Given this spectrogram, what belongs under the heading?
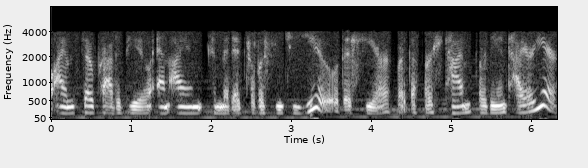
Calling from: Orlando, Florida, United States; I am calling from Orlando, Florida

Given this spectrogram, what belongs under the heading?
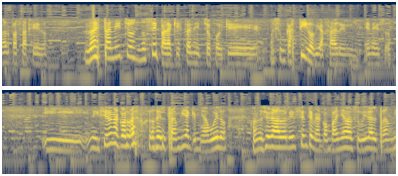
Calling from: Buenos Aires, Argentina; de Villa Crespo, un abrazo.

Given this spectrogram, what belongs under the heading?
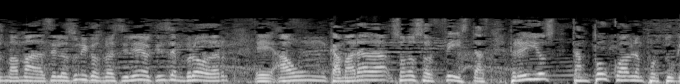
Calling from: San Luis, Argentina; de San Luis, Argentina. Los escucho por FM Hendrix, la 103.9.

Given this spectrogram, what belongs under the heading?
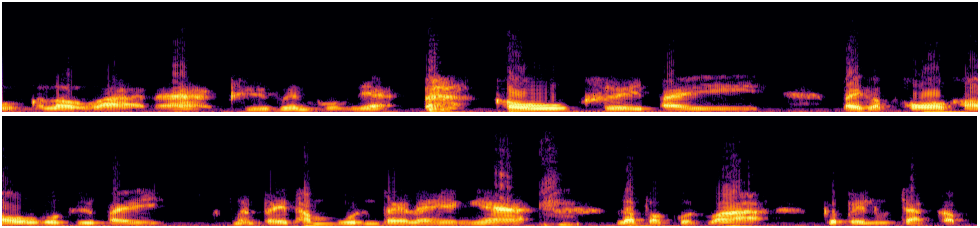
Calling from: Bangkok, Thailand; ผมอยู่ตรงแถวแอร์พอร์ตลิงก์รามครับ

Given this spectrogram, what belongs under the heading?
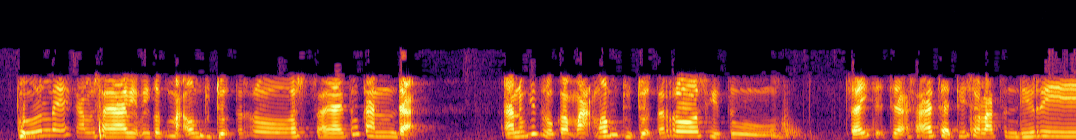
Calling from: Mojosongo, Central Java, Indonesia; Dari Mojosongo.

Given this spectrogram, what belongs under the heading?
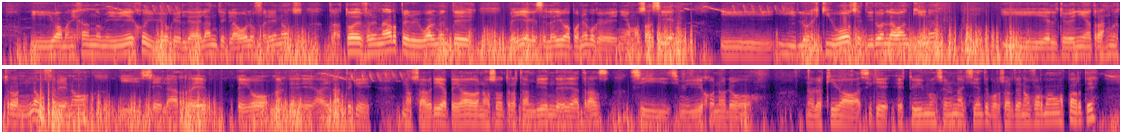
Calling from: Los Molles, Argentina; acá de Los Molles, para contar mi historia de accidente

